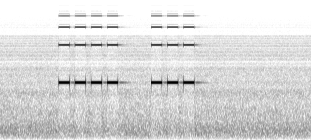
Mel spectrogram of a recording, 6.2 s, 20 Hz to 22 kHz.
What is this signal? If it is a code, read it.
Beep code, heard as beeps from a small speaker, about 1950 Hz. 4-3.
